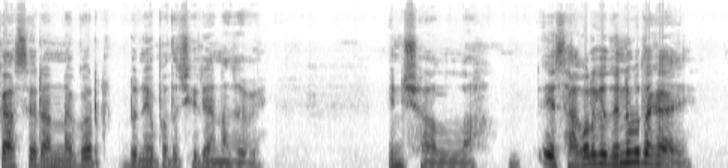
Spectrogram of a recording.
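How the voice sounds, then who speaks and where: A man with an unremarkable speaking voice, a fairly high pitch and lively intonation. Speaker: family vlogger. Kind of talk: casual vlog narration.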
